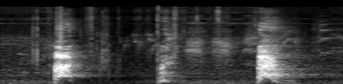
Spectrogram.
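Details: Labrador Retriever barks at chirping birds that annoy it, three sharp broadband barks about one second apart, with faint bird chirps between them.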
